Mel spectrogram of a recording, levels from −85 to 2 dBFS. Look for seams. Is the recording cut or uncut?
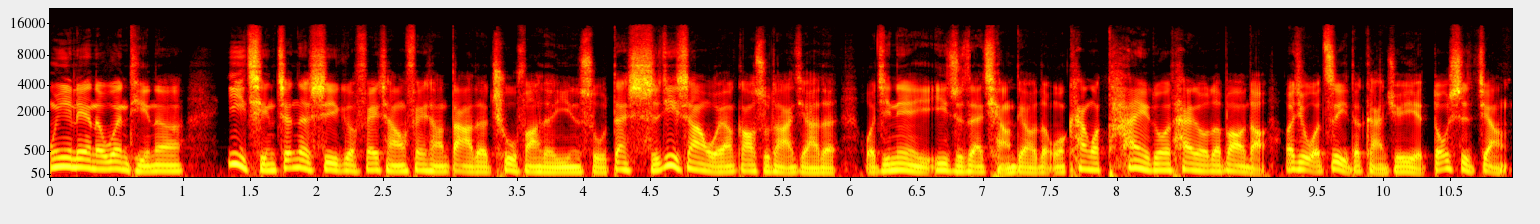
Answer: uncut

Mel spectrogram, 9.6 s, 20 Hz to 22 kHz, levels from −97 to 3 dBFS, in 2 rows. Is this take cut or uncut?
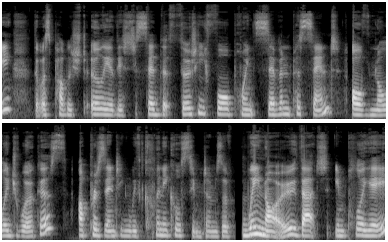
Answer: cut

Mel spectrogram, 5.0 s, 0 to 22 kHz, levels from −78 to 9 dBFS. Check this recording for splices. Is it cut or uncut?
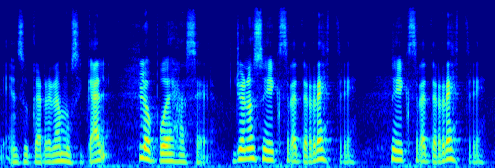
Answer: cut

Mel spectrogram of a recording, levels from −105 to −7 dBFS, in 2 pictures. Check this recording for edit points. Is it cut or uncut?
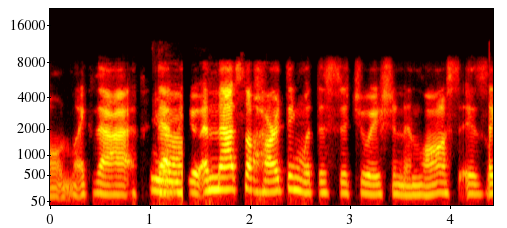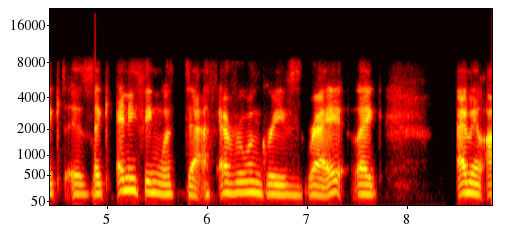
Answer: cut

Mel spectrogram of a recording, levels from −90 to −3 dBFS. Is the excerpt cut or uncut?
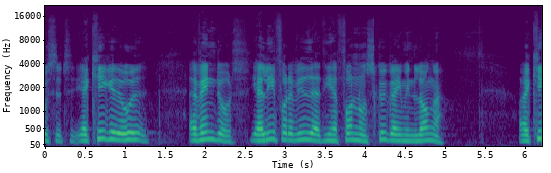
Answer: uncut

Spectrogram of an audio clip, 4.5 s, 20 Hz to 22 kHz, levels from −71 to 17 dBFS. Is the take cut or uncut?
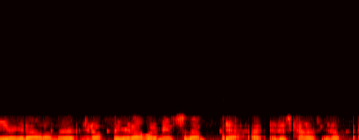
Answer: cut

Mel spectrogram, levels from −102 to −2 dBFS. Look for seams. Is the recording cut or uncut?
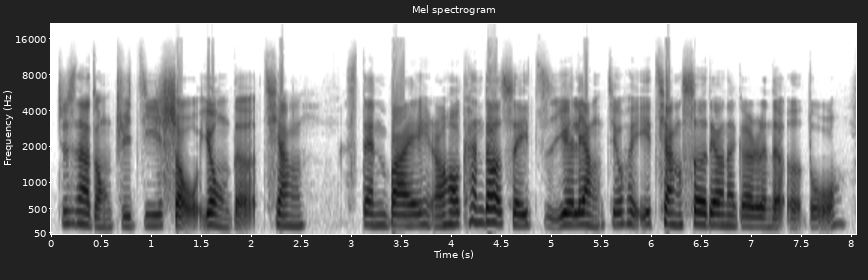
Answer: uncut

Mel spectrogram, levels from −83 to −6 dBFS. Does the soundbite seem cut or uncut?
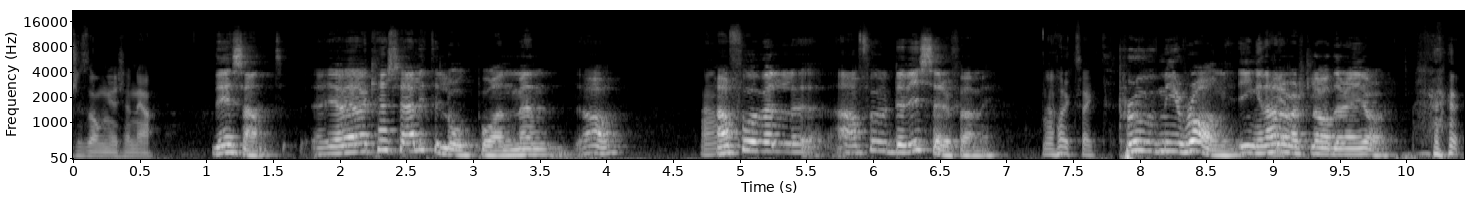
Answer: uncut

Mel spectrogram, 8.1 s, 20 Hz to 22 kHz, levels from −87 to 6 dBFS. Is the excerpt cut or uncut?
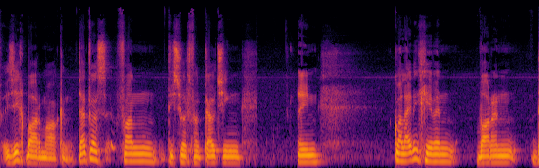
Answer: uncut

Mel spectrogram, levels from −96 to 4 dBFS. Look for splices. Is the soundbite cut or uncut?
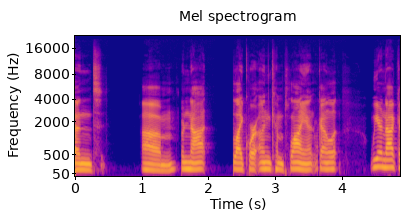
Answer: cut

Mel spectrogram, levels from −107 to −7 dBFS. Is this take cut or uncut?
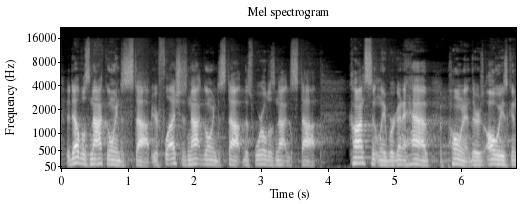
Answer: cut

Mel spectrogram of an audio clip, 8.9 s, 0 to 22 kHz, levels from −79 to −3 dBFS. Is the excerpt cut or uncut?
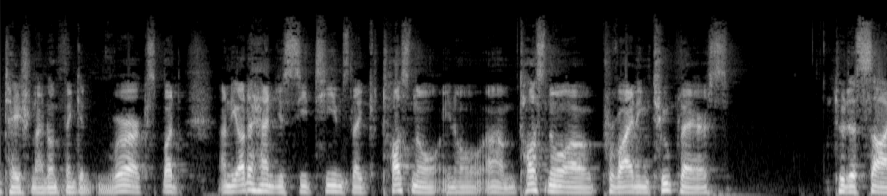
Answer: uncut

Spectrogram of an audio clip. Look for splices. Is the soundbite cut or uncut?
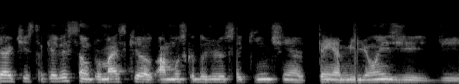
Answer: uncut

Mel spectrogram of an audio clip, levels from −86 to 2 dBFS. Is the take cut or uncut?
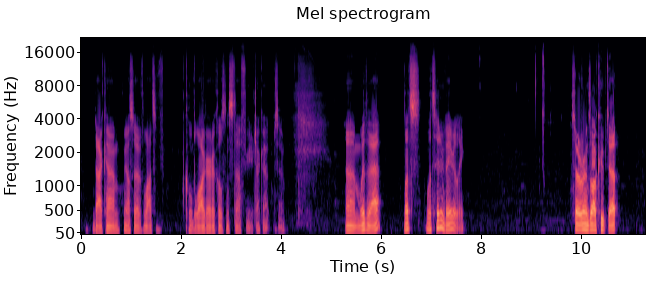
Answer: uncut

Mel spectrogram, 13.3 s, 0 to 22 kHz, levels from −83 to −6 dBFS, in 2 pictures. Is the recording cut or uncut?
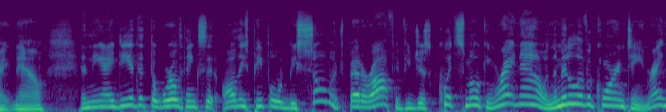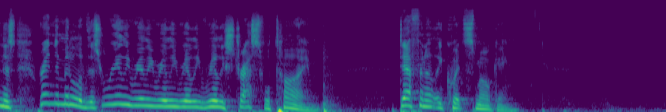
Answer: cut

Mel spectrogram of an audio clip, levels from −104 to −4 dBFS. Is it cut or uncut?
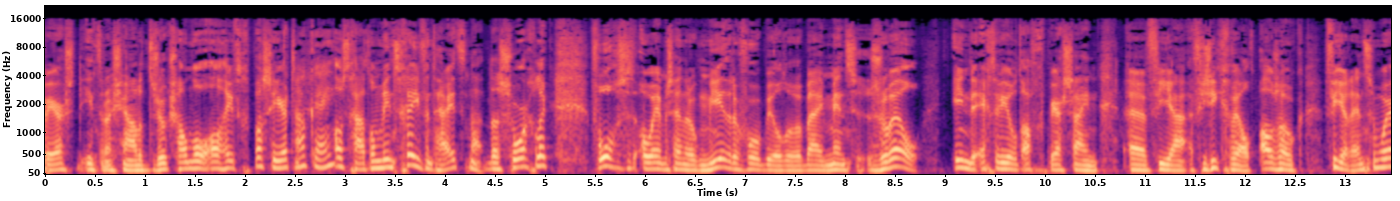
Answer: uncut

